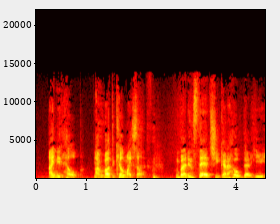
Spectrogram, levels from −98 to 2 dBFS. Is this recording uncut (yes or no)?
yes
